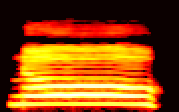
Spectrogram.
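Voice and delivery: very high, loud drawn-out wail; wailing scream. A narrator's reading. Luis on the floor refusing, drawn-out wail. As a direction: wail it long at full voice. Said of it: "Luis wails, racked with sobs".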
